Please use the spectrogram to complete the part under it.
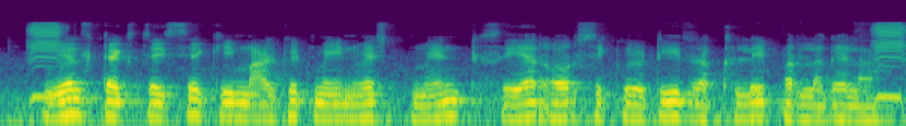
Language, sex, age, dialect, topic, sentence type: Bhojpuri, male, 36-40, Western, banking, statement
